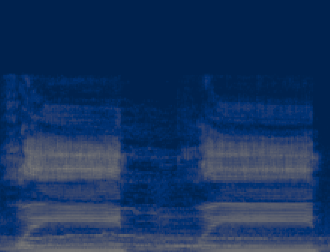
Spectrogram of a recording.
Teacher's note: غین بھی حرف حلقی میں سے ہے اور یہ حلق کے شروع والے حصے سے ادا ہوتا ہے، یعنی کہ جو حصہ منہ کی طرف آتا ہے، غین غین۔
